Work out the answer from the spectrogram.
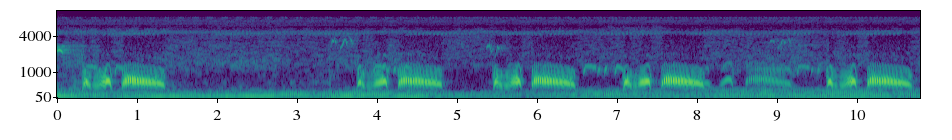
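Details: Cooing spotted dove while feeding chicks, described as cricket-like in voice; repeated hoarse, mellow phrases, each a quick double note then a longer drawn coo, returning every second or so against low background hum.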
